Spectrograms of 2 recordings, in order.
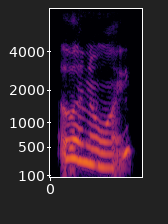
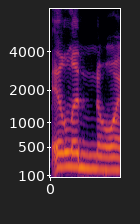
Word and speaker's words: Illinois: you pronounce it Illinois Illinois okay I feel like I got to practice now no you you got it girl Illinois like anoy like think like Illinois is like an annoying ass state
